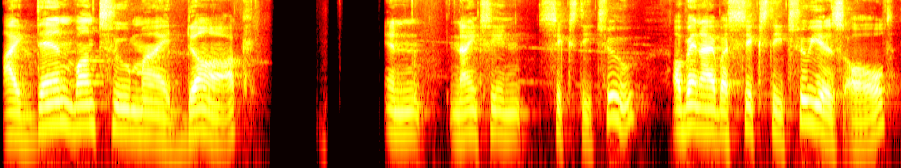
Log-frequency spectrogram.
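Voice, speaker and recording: An older man from the Netherlands with a Dutch accent, telling his life story in an interview with animated restarts. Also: lowish voice, takes it slowly. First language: Dutch dialect. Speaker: guest. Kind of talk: conversational interview.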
